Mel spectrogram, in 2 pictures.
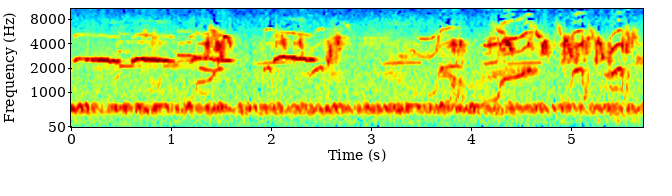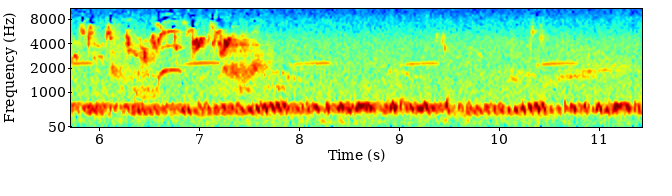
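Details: Black grouse at their April 2023 lek in Tiveden, Sweden, keep up a low rolling bubbling drone, while other birds add lively twittering and whistled phrases, most thickly in the first half.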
